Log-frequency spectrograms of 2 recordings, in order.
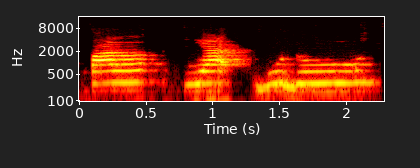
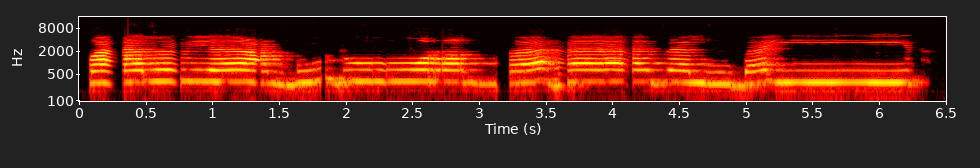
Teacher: Nah, falya ada lam sukun di situ, kemudian ain sukun yang sifatnya tengah-tengah, tawassut atau bainiyah ya, mengalir sebagian.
